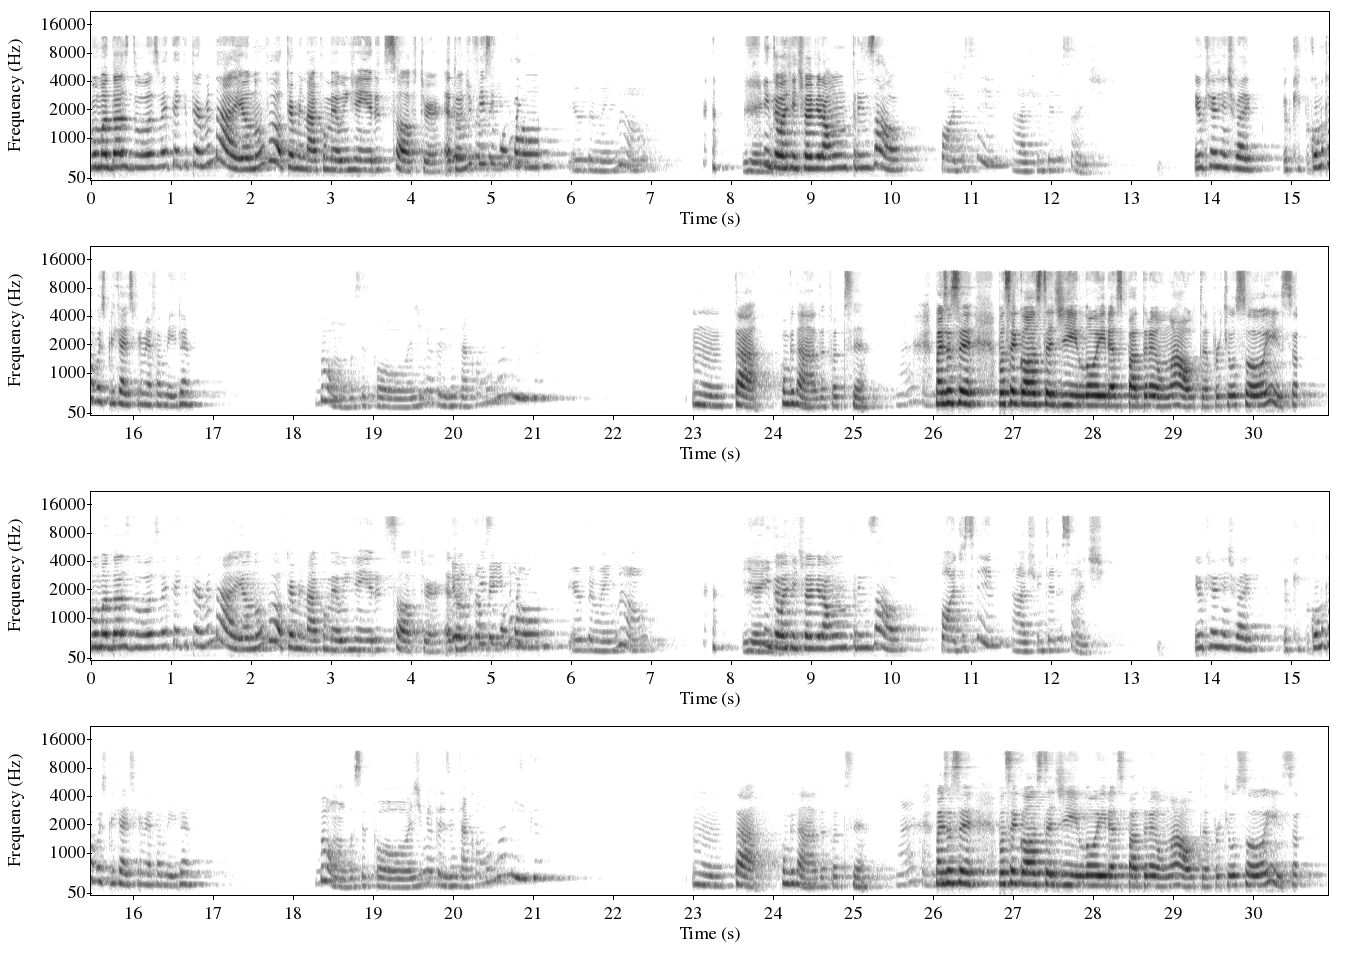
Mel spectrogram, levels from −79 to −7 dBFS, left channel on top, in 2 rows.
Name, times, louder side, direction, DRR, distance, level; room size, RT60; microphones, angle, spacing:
voice 1, 0.0-5.8 8.4-10.2 13.8-14.6 14.9-16.8 23.0-25.2 25.8-30.6, left 4 dB, 75° left, 1.0 m, -27 dB
voice 2, 4.5-5.6 6.0-7.0 8.1-8.6 10.6-12.7 18.3-21.2 25.5-26.2, right 3 dB, 85° right, 1.9 m, -40 dB
27.5 x 19.0 x 9.7 m
head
